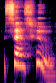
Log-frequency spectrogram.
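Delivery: high, loud scoff; a bully's friend sneering at Amos; defiant challenge. Acted. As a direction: throw it back in his face.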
